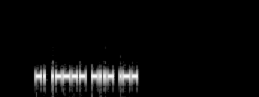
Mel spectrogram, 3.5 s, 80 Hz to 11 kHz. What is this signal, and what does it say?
Morse code, heard as a keyed tone, about 46 wpm, 700 Hz. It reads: N1XW
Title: USA Call Signs - 4 Characters - 45wpm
